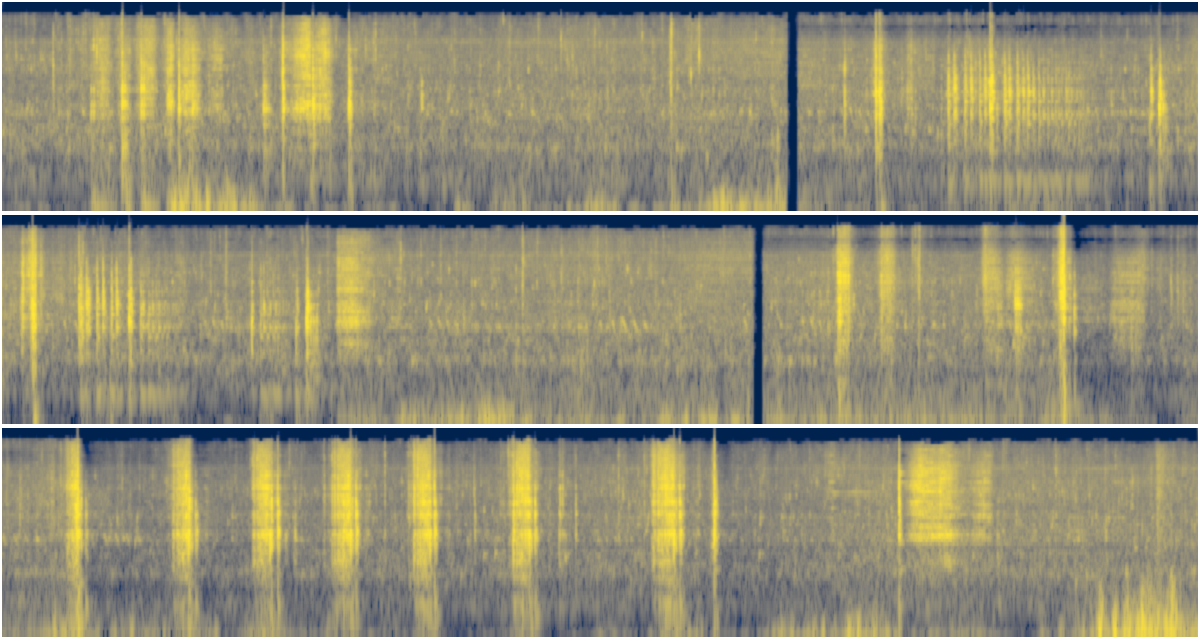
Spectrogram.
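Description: Water trickling and splashing, with rubbing and scraping handling sounds and a run of sharp knocks, typical of food being washed and prepared by hand.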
